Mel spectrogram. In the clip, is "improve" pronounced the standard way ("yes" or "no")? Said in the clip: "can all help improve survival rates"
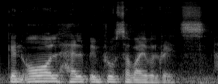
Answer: yes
